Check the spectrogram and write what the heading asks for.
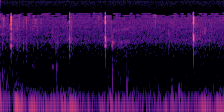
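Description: Several faint, scattered clicks of a stylus tapping on a tablet screen while writing.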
